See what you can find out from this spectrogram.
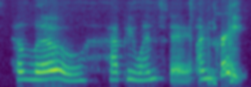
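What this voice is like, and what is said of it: Polished radio announcer voice. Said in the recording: “you turn on your radio voice”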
